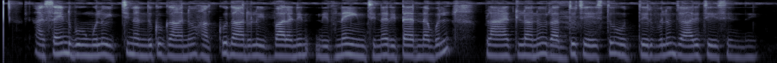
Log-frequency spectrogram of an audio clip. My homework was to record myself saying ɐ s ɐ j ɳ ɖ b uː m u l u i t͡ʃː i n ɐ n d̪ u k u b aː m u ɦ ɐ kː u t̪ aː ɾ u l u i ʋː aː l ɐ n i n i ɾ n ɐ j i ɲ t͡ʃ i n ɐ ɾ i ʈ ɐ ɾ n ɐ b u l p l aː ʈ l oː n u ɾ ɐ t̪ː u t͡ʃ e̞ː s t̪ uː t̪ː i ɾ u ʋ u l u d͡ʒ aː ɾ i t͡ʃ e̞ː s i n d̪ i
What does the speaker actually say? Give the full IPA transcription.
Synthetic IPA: ɐ s ɐ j ɳ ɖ b uː m u l u i t͡ʃː i n ɐ n d̪ u k u ɡ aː n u ɦ ɐ kː u d̪ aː ɾ u l u i ʋː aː l ɐ n i n i ɾ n ɐ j i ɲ t͡ʃ i n ɐ ɾ i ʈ ɐ ɾ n ɐ b u l p l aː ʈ l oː n u ɾ ɐ d̪ː u t͡ʃ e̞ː s t̪ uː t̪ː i ɾ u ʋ u l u d͡ʒ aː ɾ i t͡ʃ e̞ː s i n d̪ i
